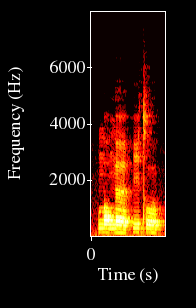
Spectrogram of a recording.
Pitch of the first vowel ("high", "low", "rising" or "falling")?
high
